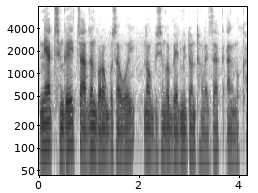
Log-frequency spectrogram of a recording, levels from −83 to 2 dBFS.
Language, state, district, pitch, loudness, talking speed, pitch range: Kokborok, Tripura, Dhalai, 95 Hz, -22 LUFS, 145 wpm, 90-100 Hz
